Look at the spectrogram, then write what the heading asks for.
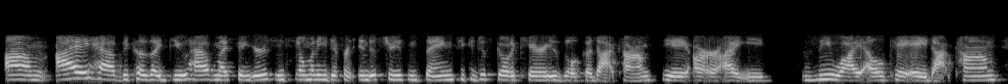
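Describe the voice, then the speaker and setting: A woman's voice: mid-range voice, steady tone, moderate pace, phone-quality sound. A woman speaking casually as a guest in a podcast interview.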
